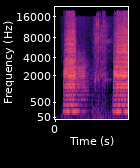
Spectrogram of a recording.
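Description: Two loud blasts of a truck air horn, each a brassy, harmonic-rich drone with a low fundamental, separated by a brief gap of noisy rumble.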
